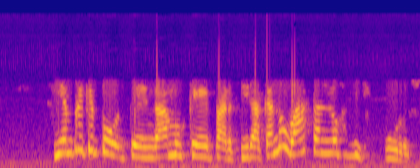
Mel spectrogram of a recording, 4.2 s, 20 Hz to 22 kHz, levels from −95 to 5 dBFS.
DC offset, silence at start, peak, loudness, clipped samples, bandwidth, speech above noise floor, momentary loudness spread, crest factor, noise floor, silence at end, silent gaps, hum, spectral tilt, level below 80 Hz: under 0.1%; 0.55 s; 0 dBFS; -15 LUFS; under 0.1%; 9 kHz; 29 dB; 9 LU; 16 dB; -44 dBFS; 0 s; none; none; -6.5 dB/octave; -46 dBFS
